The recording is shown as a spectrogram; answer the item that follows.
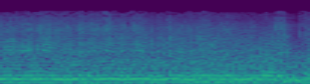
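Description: Worship band playing instrumental music: a saxophone holds a long, wavering note over sustained keyboard chords.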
